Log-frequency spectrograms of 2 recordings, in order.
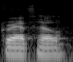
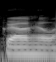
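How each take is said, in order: First: The first word is pronounced ending in a v. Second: The first word is pronounced with a vowel ending. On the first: The speaker calls it wrong. "not Grav Hill" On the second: The speaker calls it right. "it's actually Grow Hill"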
